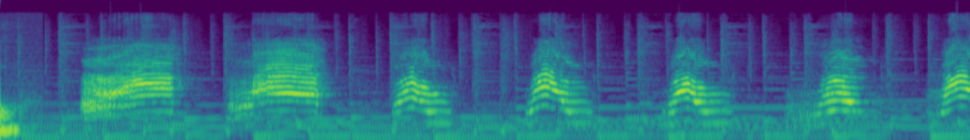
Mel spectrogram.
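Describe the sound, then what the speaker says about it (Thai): A cat meows repeatedly, about seven clear, loud calls with short pauses between them, over a faint steady background tone. "แมว"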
